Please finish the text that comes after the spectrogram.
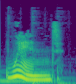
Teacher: W like the W in Wind pronounced by rounding the lips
